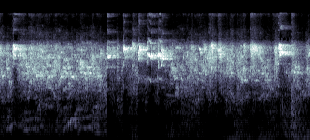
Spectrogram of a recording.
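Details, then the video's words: Lovebirds singing and chirping contentedly, a sign of good mood: an unbroken stream of high, squeaky twitters and sharp chips, with occasional louder shrill accents. "lovebirds singing & chirping sounds"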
